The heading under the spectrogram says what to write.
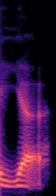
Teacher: it can reduce to a schwa, an actual real schwa, not what I call the high schwa, which is Okay, so instead of you, we can say ya.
